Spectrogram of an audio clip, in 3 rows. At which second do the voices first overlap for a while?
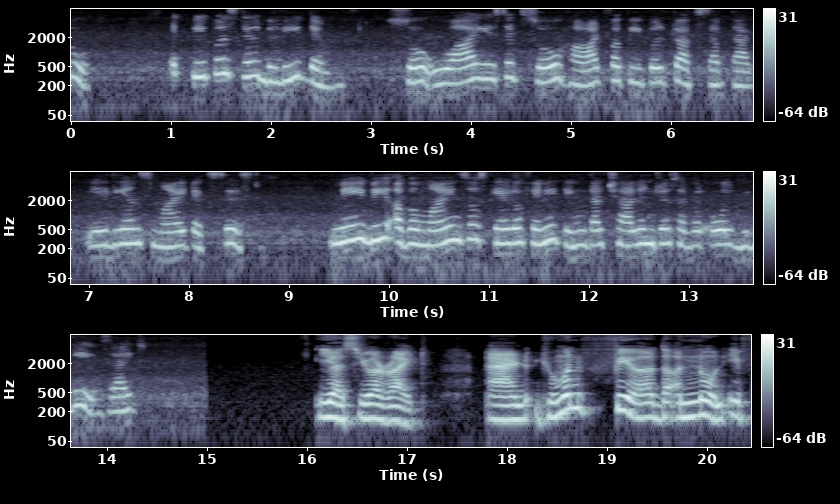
none

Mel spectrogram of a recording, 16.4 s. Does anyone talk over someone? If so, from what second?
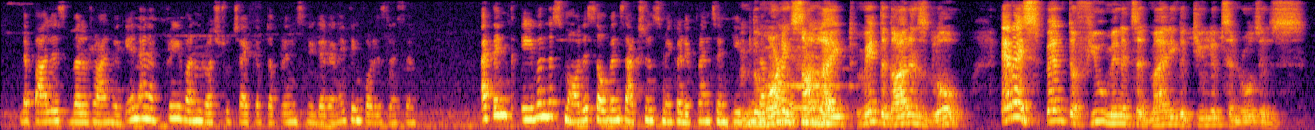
9.2 s

